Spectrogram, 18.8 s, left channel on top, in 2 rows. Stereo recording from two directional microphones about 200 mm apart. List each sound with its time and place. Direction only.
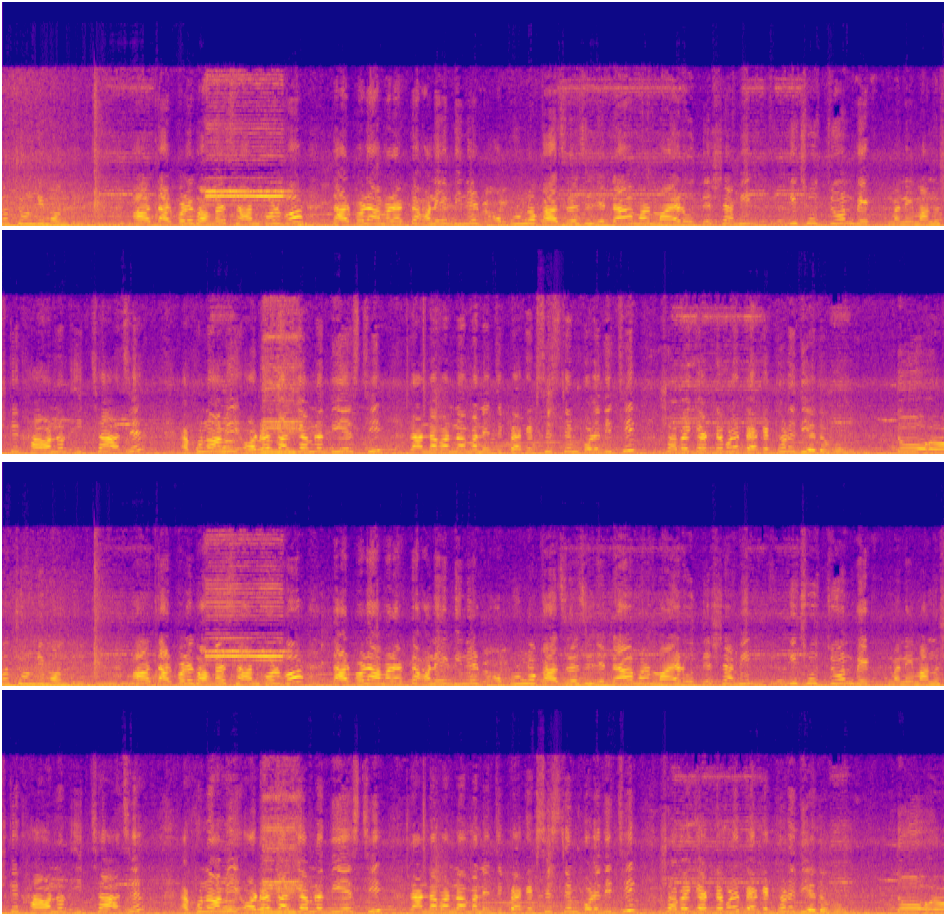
1.3 s speech: centre (ahead or behind)
5.4 s speech: centre (ahead or behind)
8.4 s speech: centre (ahead or behind)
